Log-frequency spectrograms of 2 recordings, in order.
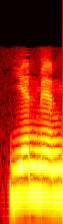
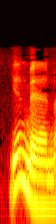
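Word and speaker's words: YInMn: story though so um have you heard of yin min blue gin min blue no so it's spelled y-l-n-m-n that's a that's an acronym for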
